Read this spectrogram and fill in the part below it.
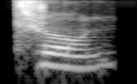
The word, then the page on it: throne: Indian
